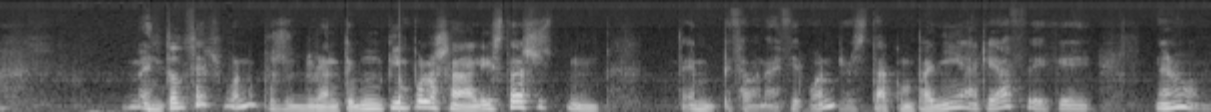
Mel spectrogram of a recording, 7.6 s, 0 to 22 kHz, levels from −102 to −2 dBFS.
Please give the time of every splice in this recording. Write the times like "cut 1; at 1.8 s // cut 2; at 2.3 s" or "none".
cut 1; at 5.2 s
